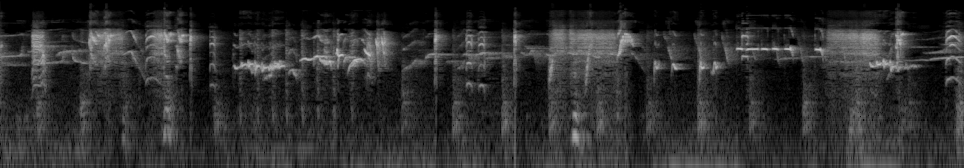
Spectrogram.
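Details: Oriental magpie-robin (kacer) singing as a provoking lure for caged kacer: rich, rapidly changing phrases of sharp chirps, slurred whistles and buzzy rasps, almost continuous across the clip.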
